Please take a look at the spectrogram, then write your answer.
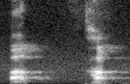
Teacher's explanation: दोनों साउंड जो हैं वो स्टॉप्स हैं, प, फ, लिप्स को हम मुकम्मल तौर पे बंद कर देते हैं। दोनों जो है बाइलेबियल हैं, दोनों लिप्स हम इस्तेमाल कर रहे हैं ना, ठीक है, बाइलेबियल हो जाएंगे।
